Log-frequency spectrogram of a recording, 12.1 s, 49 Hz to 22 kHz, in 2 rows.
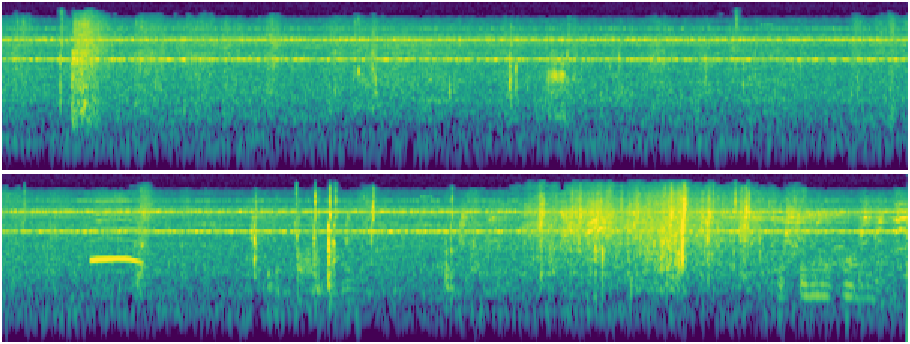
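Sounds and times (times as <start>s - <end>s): high-pitched insect drone: 0.0s - 12.0s
whistled animal call: 6.6s - 7.1s.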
